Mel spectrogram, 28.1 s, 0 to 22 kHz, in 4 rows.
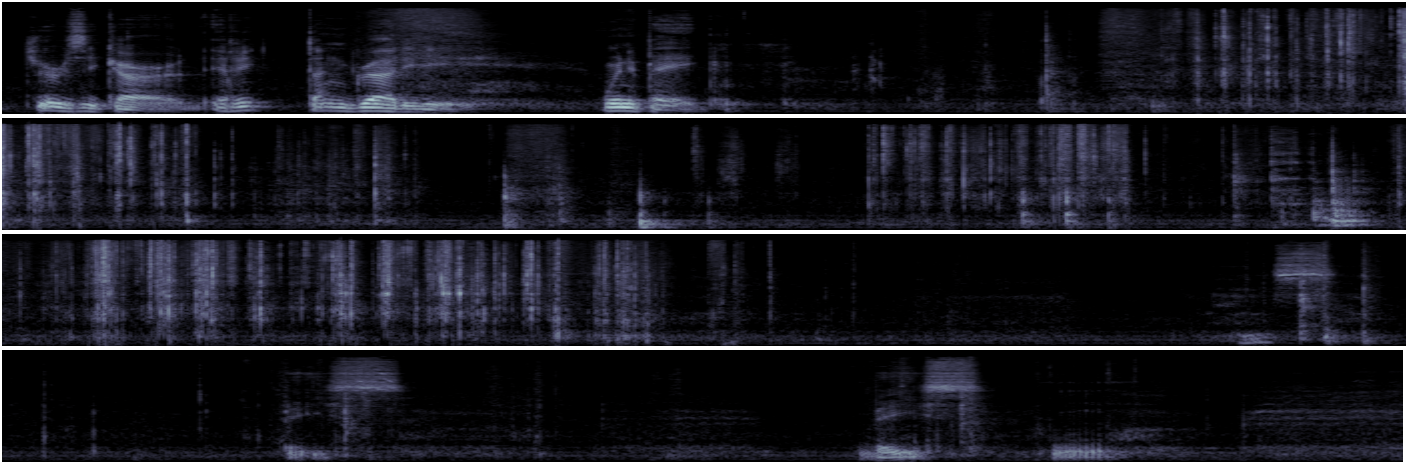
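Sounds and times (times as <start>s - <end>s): wrapper crinkling: 5.8s - 9.2s, 11.3s - 12.9s, 14.0s - 18.4s.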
